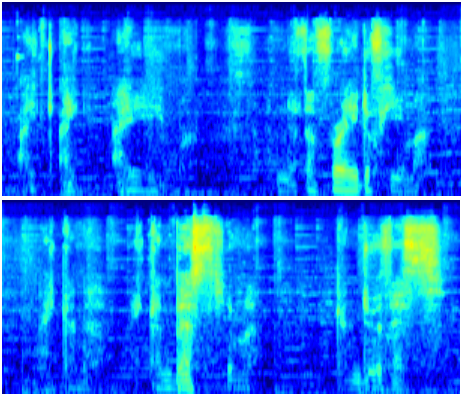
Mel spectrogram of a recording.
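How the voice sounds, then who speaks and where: A strained, whispering put-on character voice at a moderate pace, with music in the background. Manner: struggling, strained.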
